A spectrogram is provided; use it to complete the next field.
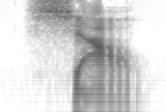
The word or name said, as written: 小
